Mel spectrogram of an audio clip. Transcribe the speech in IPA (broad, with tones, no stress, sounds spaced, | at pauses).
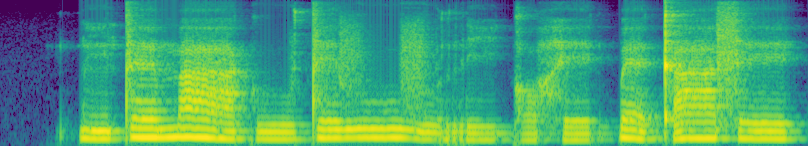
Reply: k͡p ĩ˨ t ɛ˦ m aː˦˨ k uː˨ t e˦ v uː˦ v u˨ r iː˨ ɡ ɔ˨ h eː˨ k͡p ɛ˦˨ kʼ aː˦ s e˦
